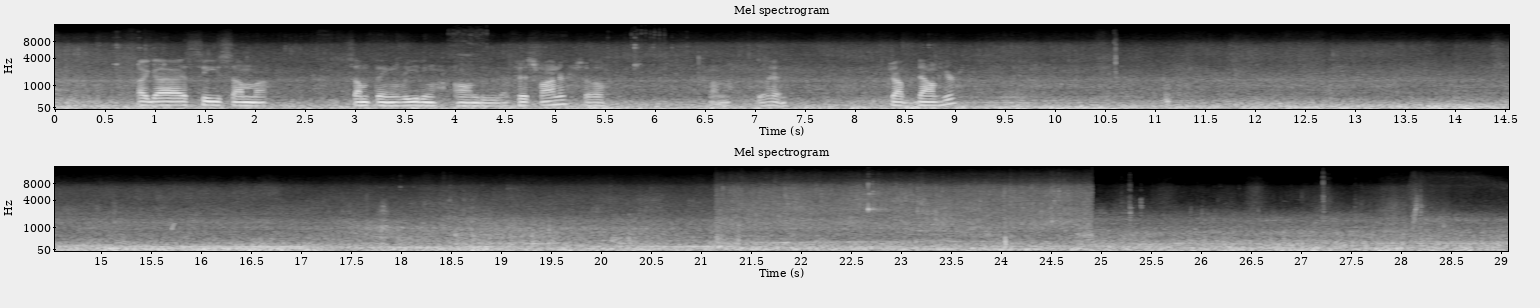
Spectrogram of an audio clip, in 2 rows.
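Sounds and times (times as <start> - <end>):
wind rumble on microphone: 0.0 - 29.0
water lapping: 14.4 - 24.9.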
